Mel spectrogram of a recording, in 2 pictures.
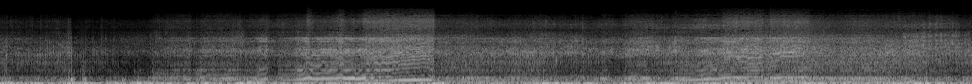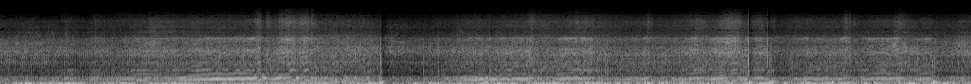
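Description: Motocross bike engine revving hard under way, its pitch climbing in several long rises and then in a run of short quick rises and drops near the end.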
